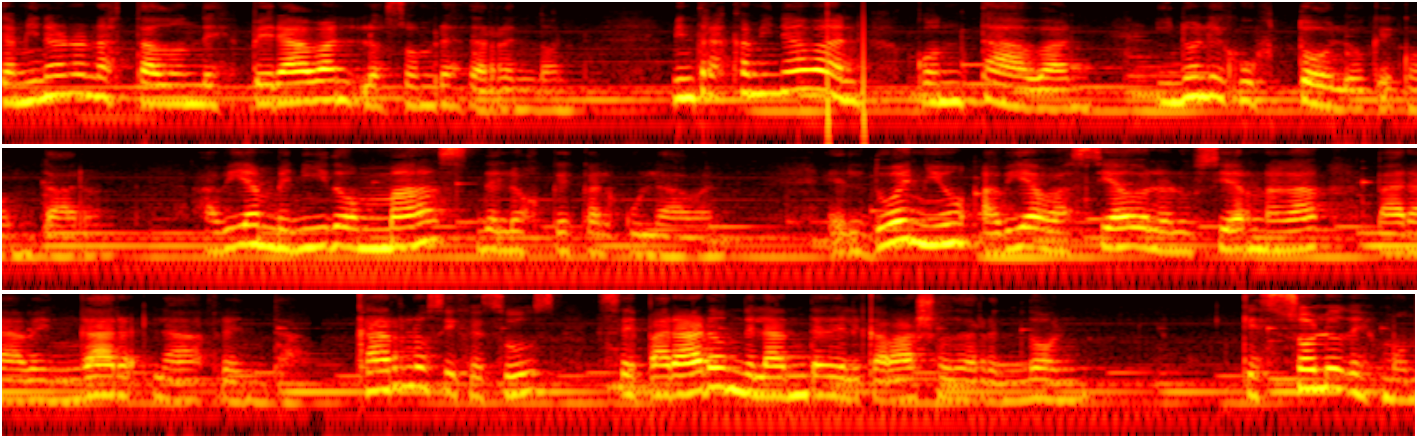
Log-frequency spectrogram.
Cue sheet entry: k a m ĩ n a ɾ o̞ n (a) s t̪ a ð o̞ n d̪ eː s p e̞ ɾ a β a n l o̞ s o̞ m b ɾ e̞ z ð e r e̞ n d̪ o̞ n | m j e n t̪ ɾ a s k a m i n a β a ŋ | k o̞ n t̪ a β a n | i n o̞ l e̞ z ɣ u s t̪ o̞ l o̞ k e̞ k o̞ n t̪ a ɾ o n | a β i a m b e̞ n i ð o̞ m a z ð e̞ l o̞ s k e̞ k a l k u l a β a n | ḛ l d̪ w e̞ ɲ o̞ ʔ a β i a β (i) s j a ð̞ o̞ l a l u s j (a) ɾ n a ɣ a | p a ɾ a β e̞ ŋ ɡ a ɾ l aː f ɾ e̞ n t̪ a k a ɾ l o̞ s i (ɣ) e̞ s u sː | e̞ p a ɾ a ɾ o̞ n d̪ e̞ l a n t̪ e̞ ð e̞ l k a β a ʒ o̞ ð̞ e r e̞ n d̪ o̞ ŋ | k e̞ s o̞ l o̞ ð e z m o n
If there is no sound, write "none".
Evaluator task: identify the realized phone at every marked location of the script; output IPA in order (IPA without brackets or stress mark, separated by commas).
a, a, e, x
